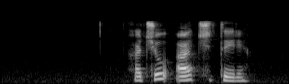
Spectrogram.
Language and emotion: Russian, neutral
